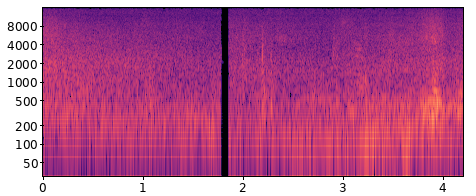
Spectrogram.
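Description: Steady rush of wind and sea around an ocean racing yacht under way, with wind buffeting the microphone. The sound drops out for an instant just before two seconds in.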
